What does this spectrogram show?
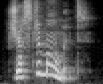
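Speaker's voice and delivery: defending angel cries out to halt the court; cry out. Acted. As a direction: shout to stop the verdict. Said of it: "cried the angelic counsel".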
